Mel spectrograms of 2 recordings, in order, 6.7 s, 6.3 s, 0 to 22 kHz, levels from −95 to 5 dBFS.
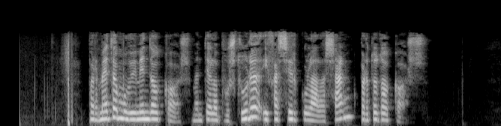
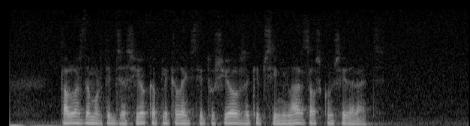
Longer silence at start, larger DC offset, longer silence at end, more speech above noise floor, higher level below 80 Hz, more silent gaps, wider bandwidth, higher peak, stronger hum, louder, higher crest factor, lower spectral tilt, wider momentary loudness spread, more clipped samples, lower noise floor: first, 0.85 s vs 0.1 s; neither; second, 1.05 s vs 1.35 s; first, 60 dB vs 32 dB; about the same, -54 dBFS vs -58 dBFS; neither; second, 8.2 kHz vs 14 kHz; first, -2 dBFS vs -18 dBFS; neither; first, -18 LUFS vs -37 LUFS; about the same, 18 dB vs 20 dB; second, -3.5 dB/octave vs -9 dB/octave; first, 14 LU vs 7 LU; neither; first, -78 dBFS vs -68 dBFS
